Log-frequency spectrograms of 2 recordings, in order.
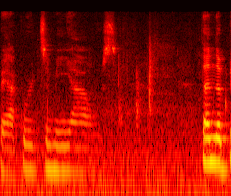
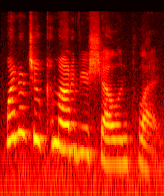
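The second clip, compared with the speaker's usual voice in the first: a higher, brighter cat invitation; playful cat; 6 semitones higher, 4 dB louder than usual. Acted. Cat invites turtle to play, eager. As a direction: coax him out to play.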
